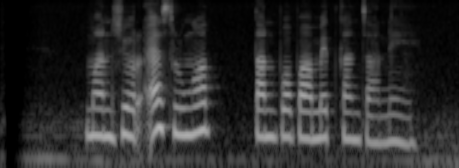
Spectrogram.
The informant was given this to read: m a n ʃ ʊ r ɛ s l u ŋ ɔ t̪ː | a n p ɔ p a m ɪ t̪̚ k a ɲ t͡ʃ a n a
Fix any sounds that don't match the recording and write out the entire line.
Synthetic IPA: m a n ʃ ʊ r ɛ s l u ŋ ɔ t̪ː | a n p ɔ p a m ɪ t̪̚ k a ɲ t͡ʃ a n e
